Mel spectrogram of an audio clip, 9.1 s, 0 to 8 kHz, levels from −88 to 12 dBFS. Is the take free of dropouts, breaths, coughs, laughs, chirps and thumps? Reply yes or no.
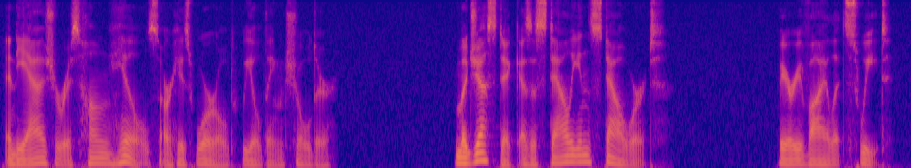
yes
